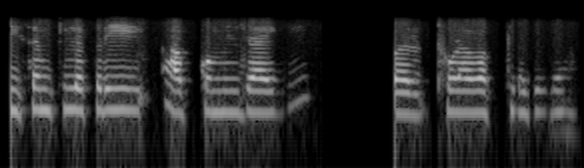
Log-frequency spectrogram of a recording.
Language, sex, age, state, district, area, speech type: Hindi, female, 18-30, Uttar Pradesh, Jaunpur, urban, conversation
